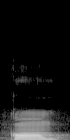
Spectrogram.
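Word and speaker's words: comb: Be silent কম। কম মানে চিরনিী। এখানে বি লেখা আছে কিন্তু বলা হয় না।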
